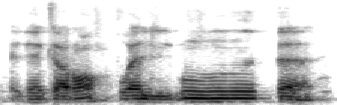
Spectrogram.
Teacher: Saya dengar desiran pada huruf dzal dan huruf tha. Kita tak nak desiran, kita nak ذَكَرَ وَالْأُنْثَى. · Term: huruf zal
